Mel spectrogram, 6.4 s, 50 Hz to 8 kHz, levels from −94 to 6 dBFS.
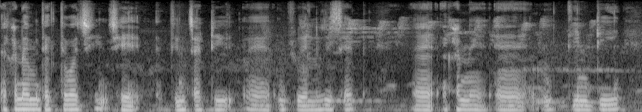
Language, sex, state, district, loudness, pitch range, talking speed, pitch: Bengali, male, Tripura, West Tripura, -20 LUFS, 115-125 Hz, 130 wpm, 120 Hz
